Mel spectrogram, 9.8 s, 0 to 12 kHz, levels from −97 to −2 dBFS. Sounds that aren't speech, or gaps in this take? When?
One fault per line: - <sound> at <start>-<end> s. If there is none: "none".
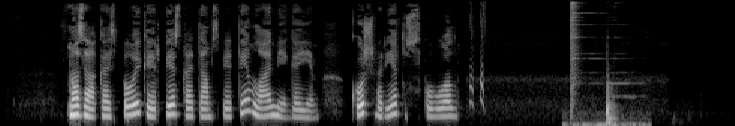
- chirp at 6.3-6.5 s
- thud at 7.5-8.7 s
